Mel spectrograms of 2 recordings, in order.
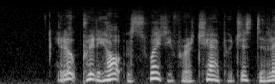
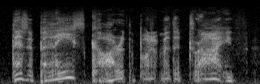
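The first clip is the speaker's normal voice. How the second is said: hushed unvoiced whisper, voiced a touch higher; 5 semitones higher, 5 dB quieter than usual. A narrator's reading. Baby whispering the police car warning to the children, hushed. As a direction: breathe it urgently, no voice. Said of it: "poor Baby whispered".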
